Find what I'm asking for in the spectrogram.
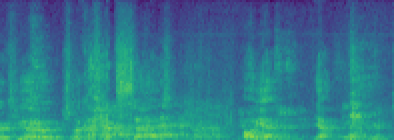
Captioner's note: audience chuckling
